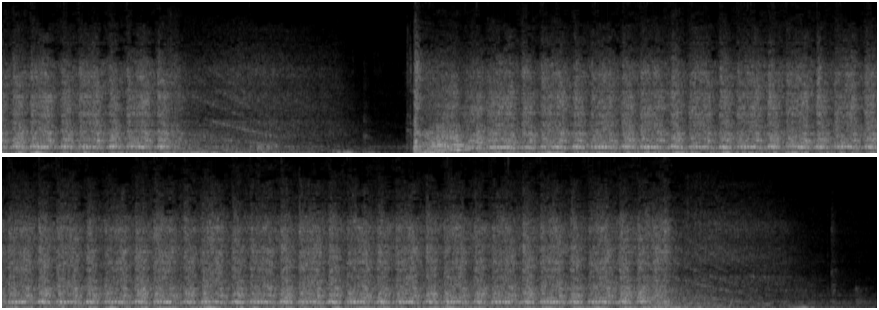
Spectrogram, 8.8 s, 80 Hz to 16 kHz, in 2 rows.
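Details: Miller Bobcat 250 welder, gasoline engine, 34.1 hours, sat since July, January cold start attempt: long steady starter cranking about two beats a second with no firing, then winding down; cranks but won't start, cause unknown.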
